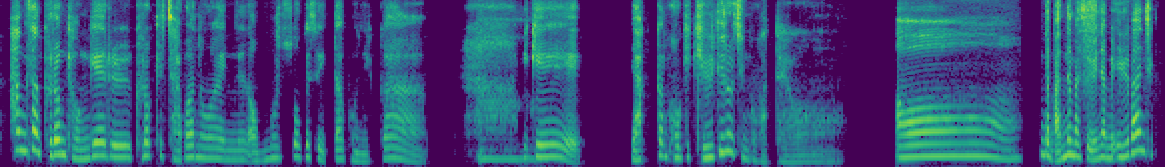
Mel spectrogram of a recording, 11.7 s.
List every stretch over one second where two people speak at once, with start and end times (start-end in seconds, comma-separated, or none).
none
